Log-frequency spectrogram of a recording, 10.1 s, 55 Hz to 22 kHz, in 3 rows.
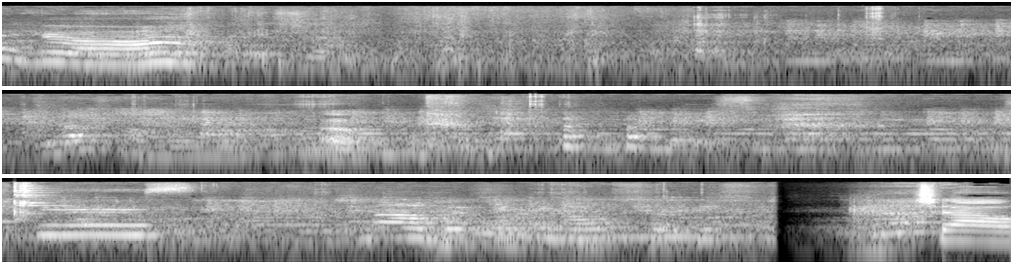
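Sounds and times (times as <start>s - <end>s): murmured voices: 0.0s - 10.0s
background music: 1.9s - 10.0s.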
